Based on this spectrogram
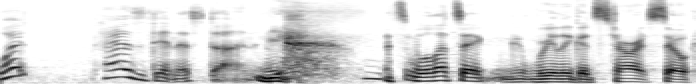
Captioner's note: chuckles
